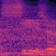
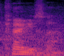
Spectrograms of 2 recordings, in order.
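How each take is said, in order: First: The name begins with a soft S sound. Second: The name begins with a hard K sound.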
